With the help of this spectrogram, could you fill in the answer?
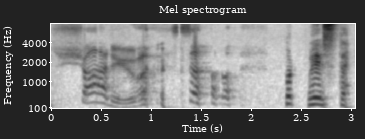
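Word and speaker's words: Scadu: So okay, so because I used to say Skadu as well, I found out that the pronunciation is Shadu because it's the Old English word for shadow.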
